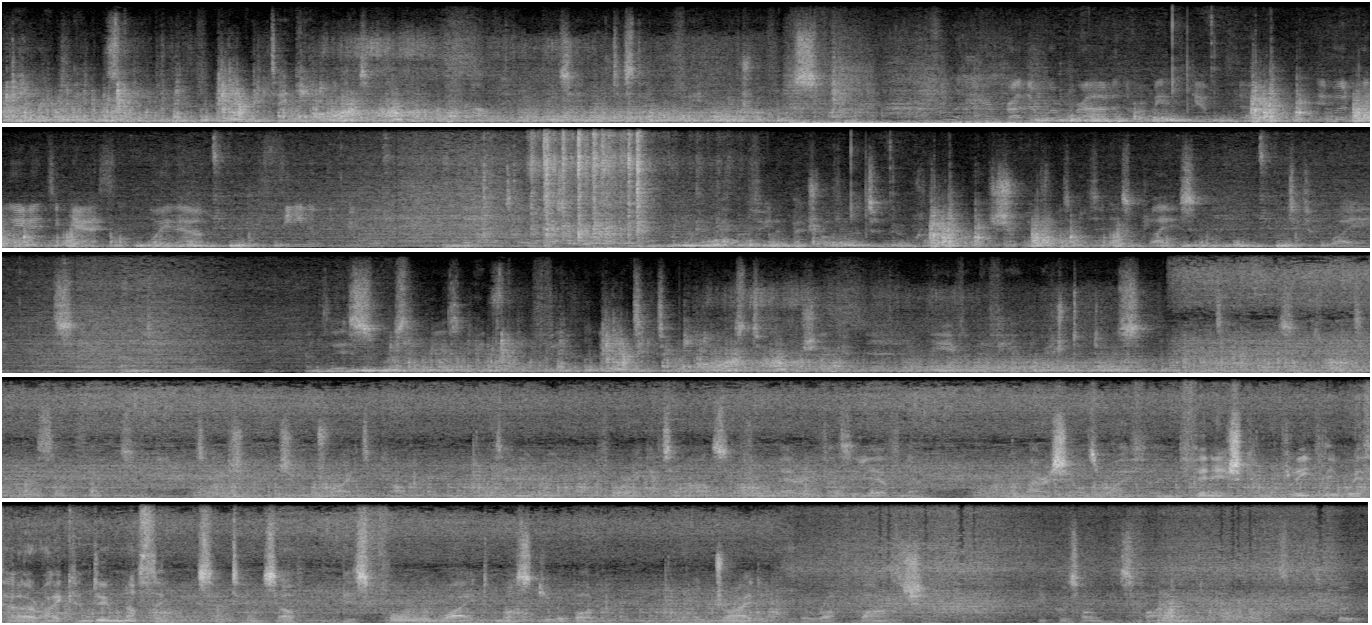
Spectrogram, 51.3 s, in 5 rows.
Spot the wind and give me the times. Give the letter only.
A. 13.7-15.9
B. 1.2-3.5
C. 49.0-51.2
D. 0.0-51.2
D.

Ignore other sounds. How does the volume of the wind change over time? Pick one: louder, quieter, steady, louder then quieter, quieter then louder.
quieter.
